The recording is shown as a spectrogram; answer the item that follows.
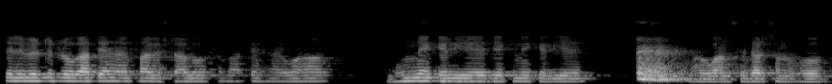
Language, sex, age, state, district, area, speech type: Hindi, male, 18-30, Bihar, Samastipur, rural, spontaneous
